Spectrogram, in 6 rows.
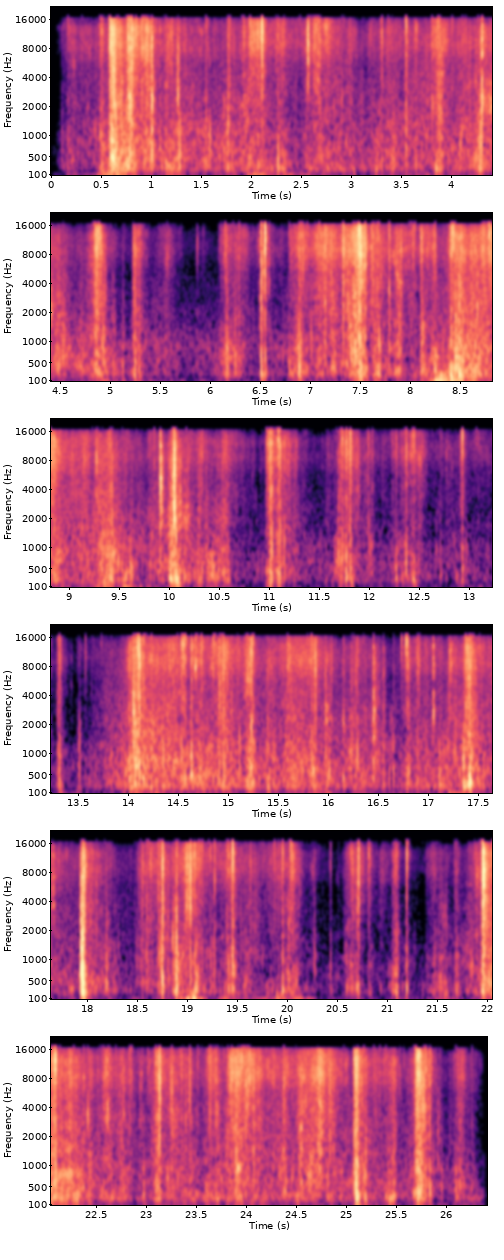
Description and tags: pine-forest--ww2-soldier--impacts--branches
Soldier in World War II gear moving in a Finnish pine forest. Summer.
branches, field-recording, foley, forest, grass, metal, rustle, soldier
